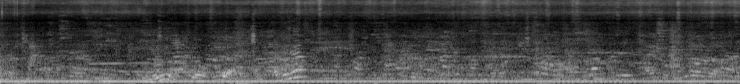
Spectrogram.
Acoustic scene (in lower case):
restaurant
